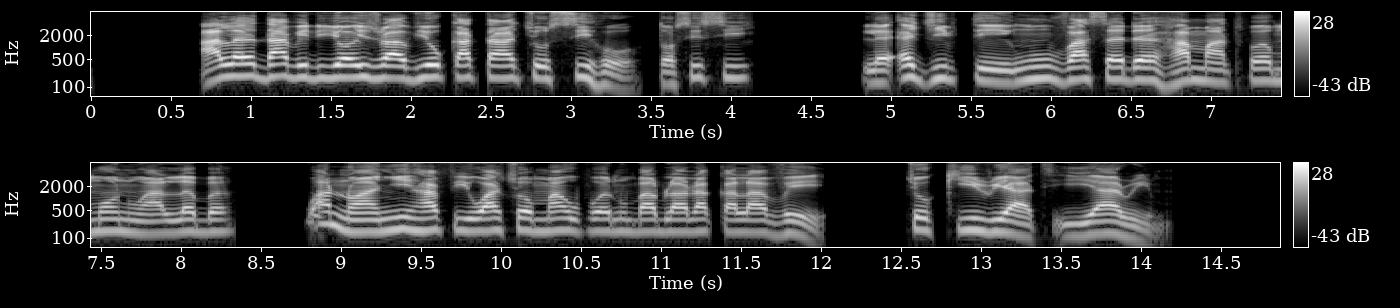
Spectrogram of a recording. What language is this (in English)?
Ewe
